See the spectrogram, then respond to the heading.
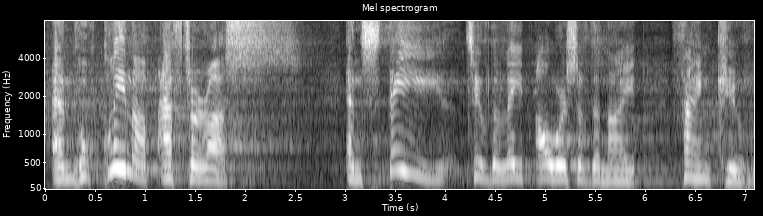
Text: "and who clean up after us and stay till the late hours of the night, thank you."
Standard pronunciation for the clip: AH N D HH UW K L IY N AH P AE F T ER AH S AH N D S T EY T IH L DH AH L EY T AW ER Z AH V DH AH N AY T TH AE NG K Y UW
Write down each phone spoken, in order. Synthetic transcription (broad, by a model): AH N D HH UW K L IY N AH P AE F T ER AH S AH N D S T EY T IH L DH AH L EY T AW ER S AH V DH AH N AY T TH AE NG K Y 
